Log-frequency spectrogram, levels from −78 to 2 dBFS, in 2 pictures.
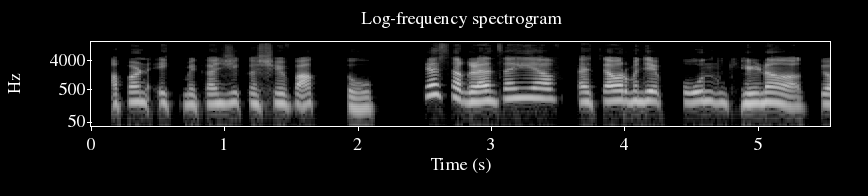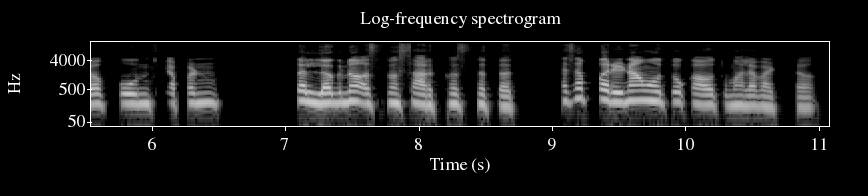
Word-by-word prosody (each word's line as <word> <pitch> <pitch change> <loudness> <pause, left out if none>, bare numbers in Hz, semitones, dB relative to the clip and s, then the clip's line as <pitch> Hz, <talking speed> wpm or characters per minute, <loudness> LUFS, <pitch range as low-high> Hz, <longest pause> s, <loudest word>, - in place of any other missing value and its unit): आपण 215 +4 -1
एकमेकांशी 190 +1 -4
कसे 195 +1 -3
वागतो, 145 -2 -1 0.4
या 360 +2 +5
सगळ्यांचाही 270 -1 +4
या 280 -1 +3
ह्याच्यावर, 230 -3 +1
म्हणजे 225 0 +2 0.2
फोन 215 +2 -1
घेणं 195 -3 +2
किंवा 185 0 0
फोनची 190 0 -2
आपण 200 +1 -3 0.6
सलग्न 200 -1 +4
असणं, 200 -1 0
सारखं 190 0 -1
सतत, 180 -1 -7 0.5
ह्याचा 250 +5 -1
परिणाम 235 -1 +5
होतो 215 -2 +1
का? 190 0 -5
हो, 175 - +1
तुम्हाला 170 0 -3
वाटतं? 150 -1 -7
200 Hz, 135 wpm, -24 LUFS, 185-225 Hz, 0.6 s, या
